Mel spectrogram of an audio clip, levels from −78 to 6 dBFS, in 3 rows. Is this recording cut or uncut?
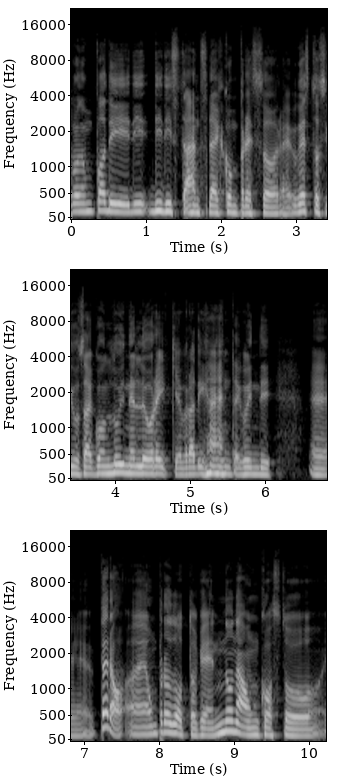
cut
